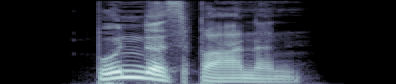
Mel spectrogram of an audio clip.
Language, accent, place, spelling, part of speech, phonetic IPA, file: German, Germany, Berlin, Bundesbahnen, noun, [ˈbʊndəsˌbaːnən], De-Bundesbahnen.ogg
- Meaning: plural of Bundesbahn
